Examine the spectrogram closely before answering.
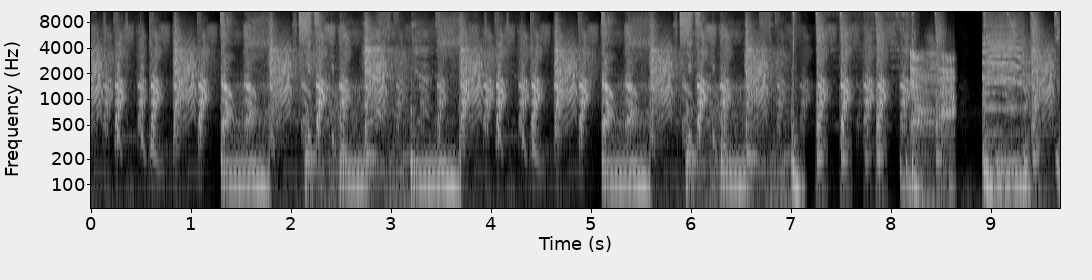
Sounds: Music

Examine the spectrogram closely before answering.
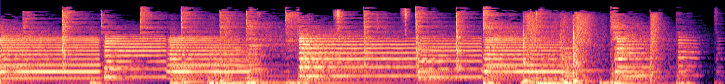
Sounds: Music

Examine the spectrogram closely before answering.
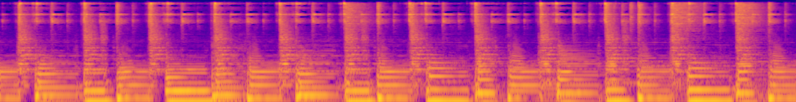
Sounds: Music

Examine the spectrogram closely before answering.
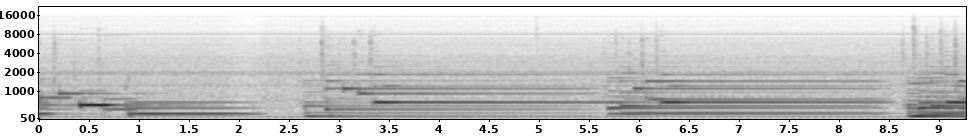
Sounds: inside a small room, Music

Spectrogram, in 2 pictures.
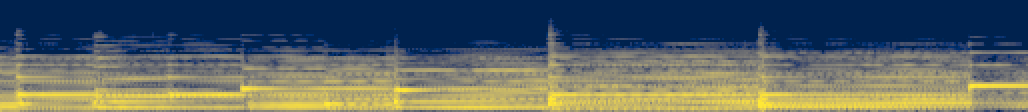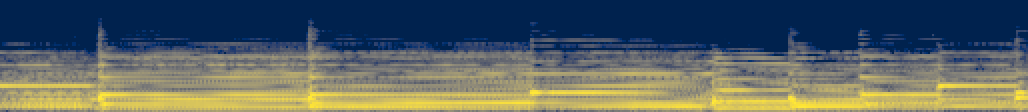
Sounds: Soul music, Music

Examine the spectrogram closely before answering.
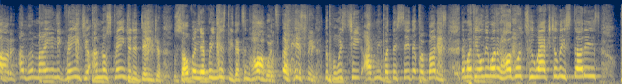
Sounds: Singing, Rapping

